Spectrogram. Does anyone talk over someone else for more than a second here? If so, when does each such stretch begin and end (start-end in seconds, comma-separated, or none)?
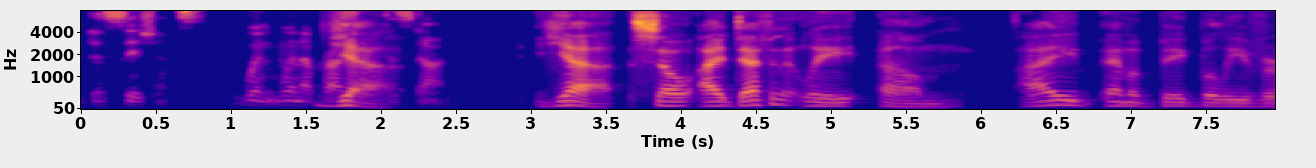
none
